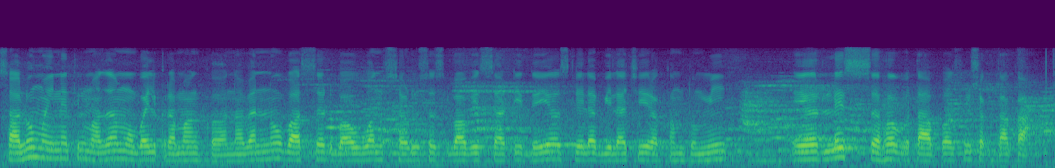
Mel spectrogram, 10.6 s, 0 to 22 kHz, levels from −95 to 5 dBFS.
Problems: constant background noise, continuous background conversations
